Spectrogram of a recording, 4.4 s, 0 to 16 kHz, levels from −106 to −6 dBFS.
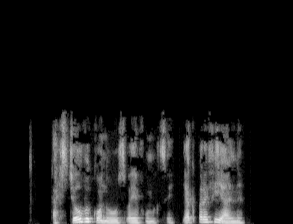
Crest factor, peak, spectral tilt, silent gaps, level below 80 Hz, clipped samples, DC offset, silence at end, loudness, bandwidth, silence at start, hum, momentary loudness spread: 18 dB; -6 dBFS; -6.5 dB/octave; none; -58 dBFS; under 0.1%; under 0.1%; 0.75 s; -23 LUFS; 8 kHz; 0.8 s; none; 13 LU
